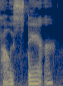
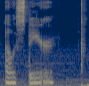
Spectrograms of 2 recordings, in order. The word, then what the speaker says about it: Alistair: His name is Alistair. Alistair. It's like a stare, not Alistair.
